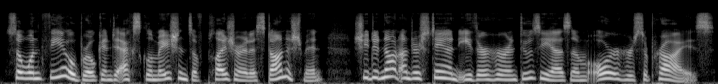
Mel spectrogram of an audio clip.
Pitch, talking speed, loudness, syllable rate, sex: 235 Hz, 165 wpm, -18 LUFS, 5.4 syllables/s, female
